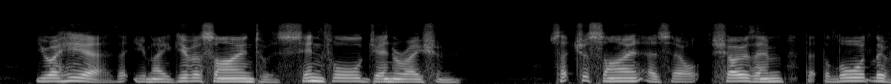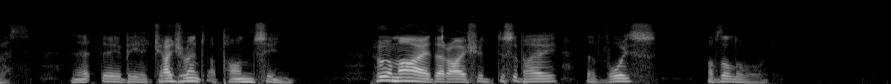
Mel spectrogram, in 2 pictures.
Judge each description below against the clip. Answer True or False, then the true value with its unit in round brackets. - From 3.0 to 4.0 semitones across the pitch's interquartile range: True (3.3 semitones)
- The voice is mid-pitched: False (130 Hz)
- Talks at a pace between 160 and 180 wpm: False (145 wpm)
